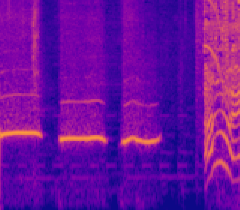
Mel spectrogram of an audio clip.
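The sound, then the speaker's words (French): A person whistles three sustained, steady notes in a row, each lasting about a quarter second, followed by a quick warbling trill that rises and falls, clear with no talking. “C'est quoi que vous sifflez tout le temps”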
